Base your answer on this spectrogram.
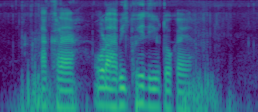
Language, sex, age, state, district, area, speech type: Santali, male, 30-45, Jharkhand, Seraikela Kharsawan, rural, spontaneous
